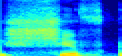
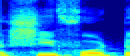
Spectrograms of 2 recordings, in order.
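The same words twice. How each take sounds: First: "शिफ्ट" as one syllable, shift; half f joined to t in "शिफ्ट"; correct blended reading. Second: "शिफ्ट" broken into shi-fa-ta; full vowels after f and t in "शिफ्ट"; wrong split reading. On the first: Teacher giving beginners the right reading, "शिफ्ट" blended as shift. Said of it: "शिफ्ट हो गया". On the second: Teacher warning beginners off a wrong reading, "शिफ्ट" as shi-fa-ta. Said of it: "शिफ्ट नहीं पढ़ेंगे". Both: Shown as a demonstration.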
